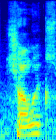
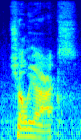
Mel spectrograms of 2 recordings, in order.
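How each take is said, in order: First: It is said without an 'ah' vowel before 'x'. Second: It is said with an 'ah' vowel before 'x'. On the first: The speaker calls it wrong. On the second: The speaker calls it right.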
